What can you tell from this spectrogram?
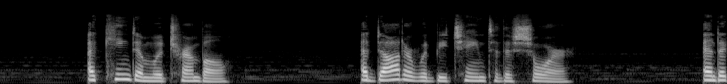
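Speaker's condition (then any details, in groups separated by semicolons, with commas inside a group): No condition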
